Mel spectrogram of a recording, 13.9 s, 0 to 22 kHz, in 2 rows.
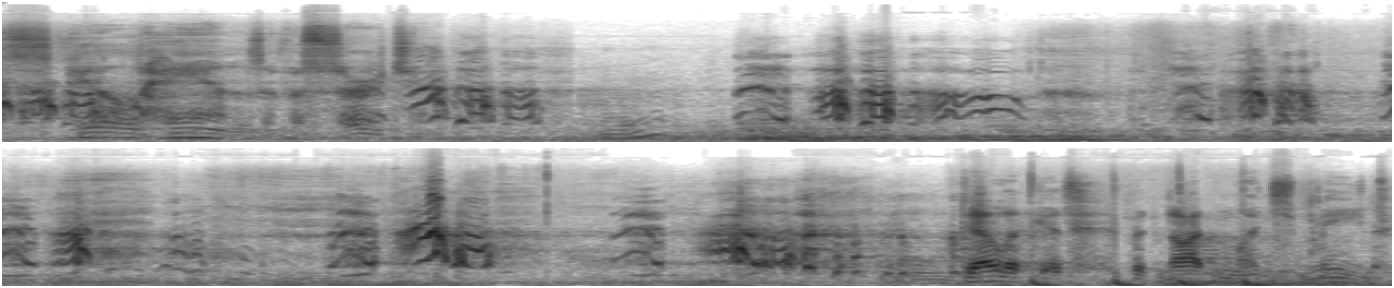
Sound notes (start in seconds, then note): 3.6 Liz sobbing and screaming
